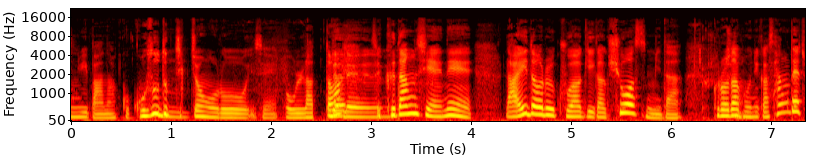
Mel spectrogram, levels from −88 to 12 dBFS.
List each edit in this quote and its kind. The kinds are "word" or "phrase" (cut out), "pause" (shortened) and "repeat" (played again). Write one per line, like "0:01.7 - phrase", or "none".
0:02.2 - word
0:02.7 - word
0:05.4 - word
